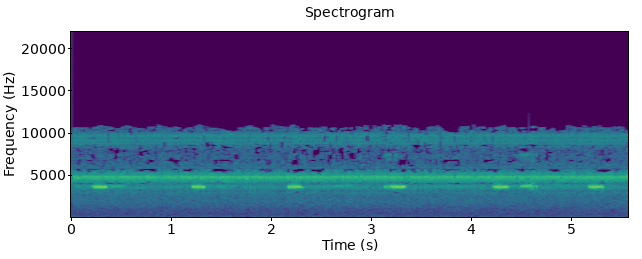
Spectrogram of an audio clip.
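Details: Cricket sounds: brief high chirps spaced about a second apart, some doubled, above a constant ringing insect trill and low rumbling noise.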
